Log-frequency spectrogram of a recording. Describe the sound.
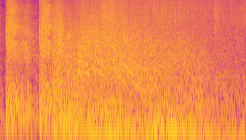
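A gunshot fired at a stack of cylinders in the far corner of a room sets off an explosion and fire: two sharp bangs in the first half-second lead into a loud, continuous roar that slowly eases.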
